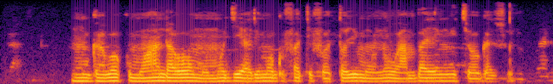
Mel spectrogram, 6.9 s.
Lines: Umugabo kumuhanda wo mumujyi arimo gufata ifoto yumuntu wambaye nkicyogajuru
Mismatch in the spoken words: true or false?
false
